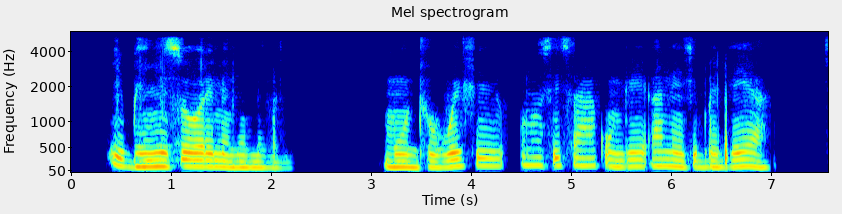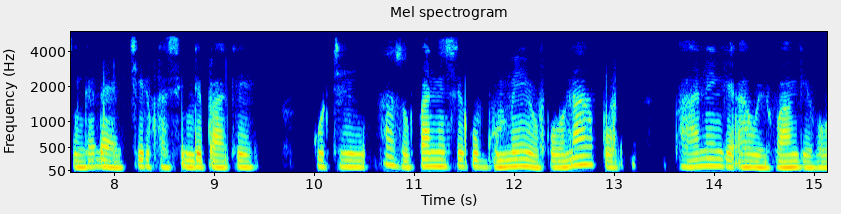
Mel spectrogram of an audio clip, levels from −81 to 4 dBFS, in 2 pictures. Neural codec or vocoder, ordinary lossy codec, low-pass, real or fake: none; AAC, 24 kbps; 5.4 kHz; real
